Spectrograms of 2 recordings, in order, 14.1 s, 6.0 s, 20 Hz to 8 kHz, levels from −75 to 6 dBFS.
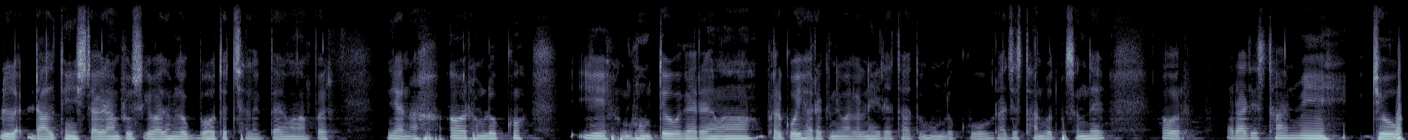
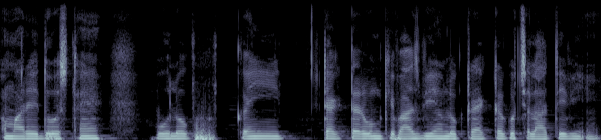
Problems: none marked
